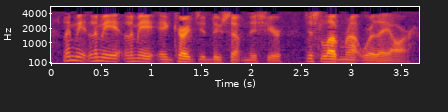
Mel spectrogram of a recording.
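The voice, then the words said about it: Oklahoma twang. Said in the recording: “That's my, you know, Oklahoma twang there”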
